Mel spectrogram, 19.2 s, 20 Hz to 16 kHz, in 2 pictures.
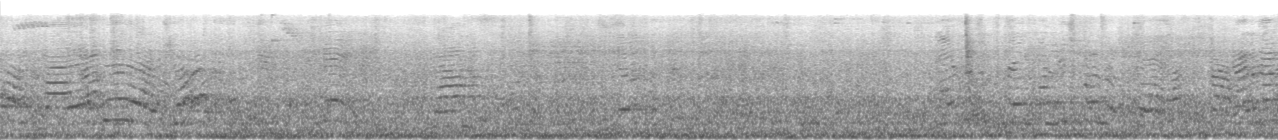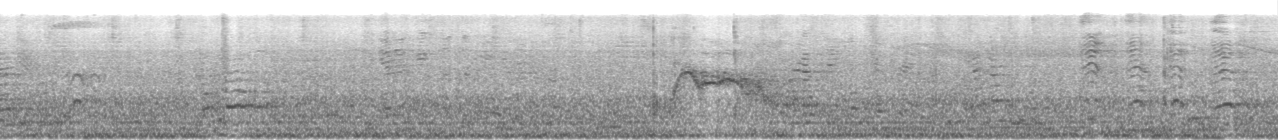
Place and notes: Av Calle, Bogotá, Colombia - Park in wetland in Bogota
Children's park in Bogota in a wetland Between 2 avenues with kids laughing and screaming, this place three fundamental sounds like the wind, light metal hits against floor (cars passing by fast) and traffic. We can hear also some sound signs like hanging bells that sound with strong wind, children scream, children's toys hitting the floor and a small car horn. Also for some sound marks, we can hear the kids voices, their steps, and birds in the wetland.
